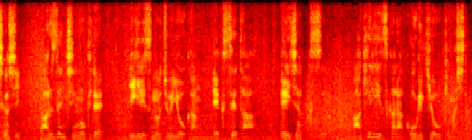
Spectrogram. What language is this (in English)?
Japanese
